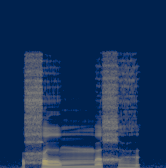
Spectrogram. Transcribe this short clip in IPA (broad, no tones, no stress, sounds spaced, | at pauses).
ħ ɔ mː ə χ ə̤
